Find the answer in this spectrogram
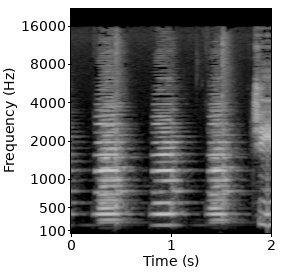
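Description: Bass end of a Castagnari D/G melodeon playing an oom-pah bass line, G bass note and G chord in alternation: short separated strokes about half a second apart, chord, bass, chord.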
